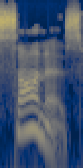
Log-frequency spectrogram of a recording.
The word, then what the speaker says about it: sauna: He believes saunas, pronounced sauna in Finnish, are having a moment and he expects it to last.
